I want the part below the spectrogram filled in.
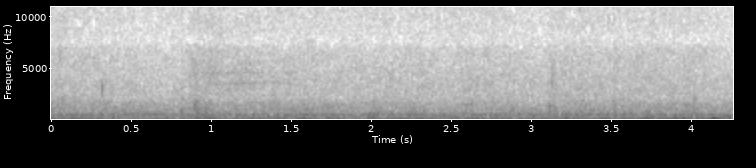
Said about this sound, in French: il y a même plein d'abeilles par terre devant, des faux bourdons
